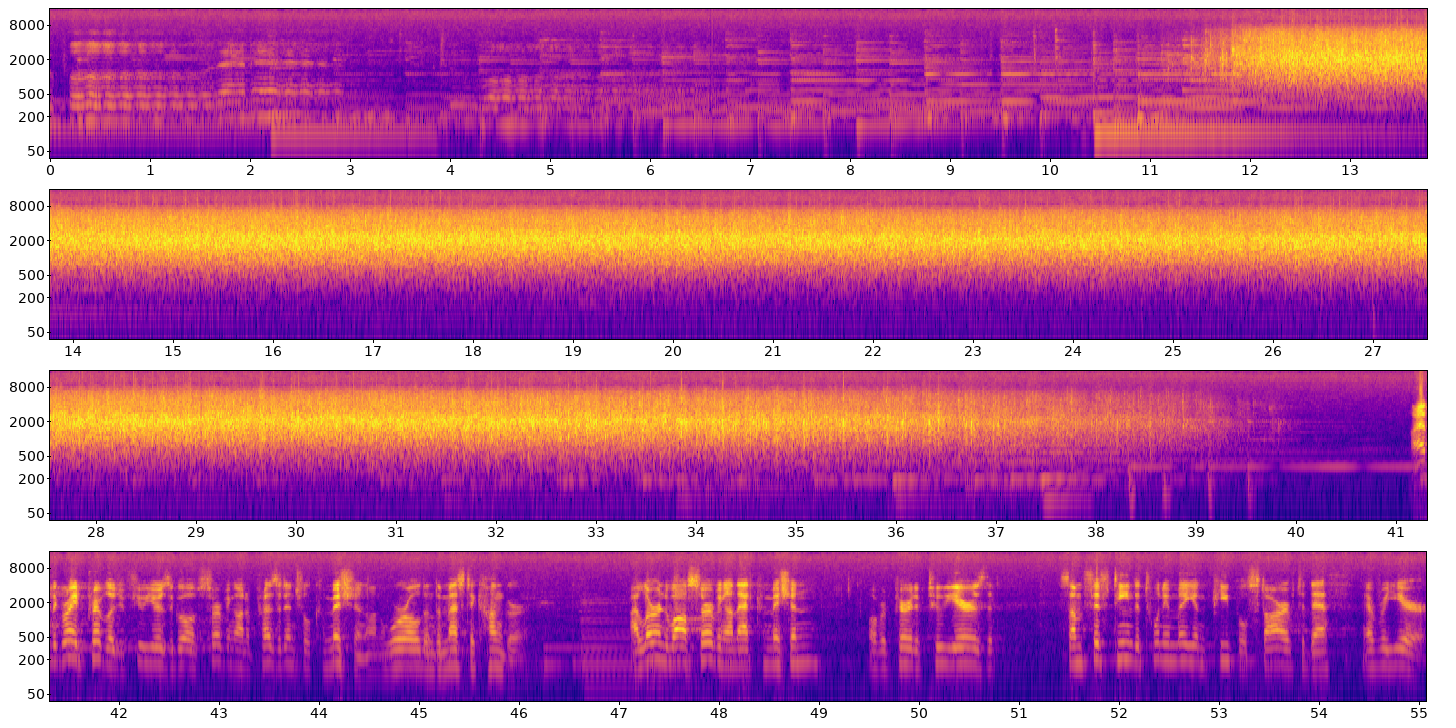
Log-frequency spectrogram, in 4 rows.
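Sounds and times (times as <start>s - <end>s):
audience applauding: 10.9s - 40.2s.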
